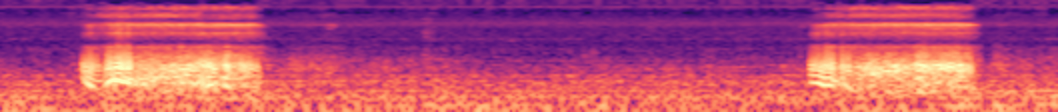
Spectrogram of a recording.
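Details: Chihuahua snoring: two rough, rattling snoring breaths about four seconds apart, each lasting about a second, with quiet room noise between.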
